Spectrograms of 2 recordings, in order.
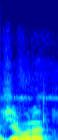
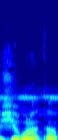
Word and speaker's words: Girolata: voyz les sanitaires de girolate Girolata et ici ils disent girolate ok bon moi je le prononce comme je sais le prononcer c'est Girolata pour moi donc ça c'est des salin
